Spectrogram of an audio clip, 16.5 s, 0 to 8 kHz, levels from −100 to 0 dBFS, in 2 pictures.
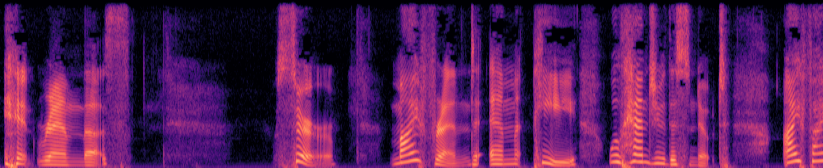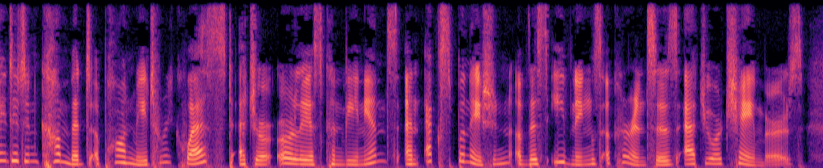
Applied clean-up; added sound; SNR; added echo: none; none; none; none.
